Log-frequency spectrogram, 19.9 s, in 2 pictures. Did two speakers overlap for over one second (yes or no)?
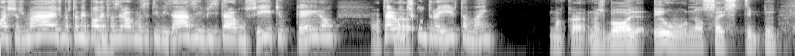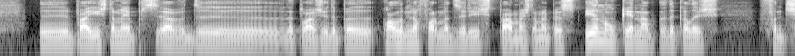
no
